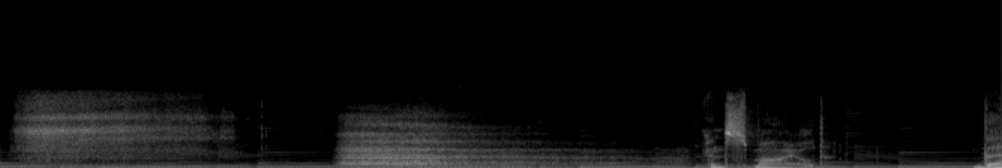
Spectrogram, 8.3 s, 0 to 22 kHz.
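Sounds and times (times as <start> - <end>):
deep breath in and out: 0.0 - 2.1, 2.8 - 5.9
soft sustained musical tones: 0.0 - 8.2
speech: 5.9 - 7.0, 8.1 - 8.3.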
